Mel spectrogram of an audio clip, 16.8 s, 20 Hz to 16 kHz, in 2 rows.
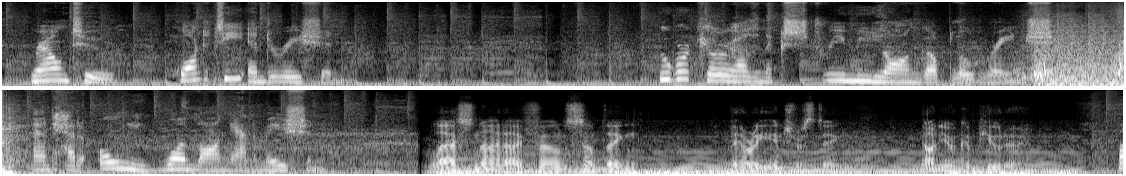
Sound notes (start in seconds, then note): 7.6 gunshots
